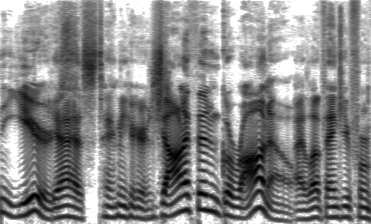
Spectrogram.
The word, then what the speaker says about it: Gurano: the past 10 years yes 10 years Jonathan Gano I love thank you for pronouncing my last name correctly I you know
